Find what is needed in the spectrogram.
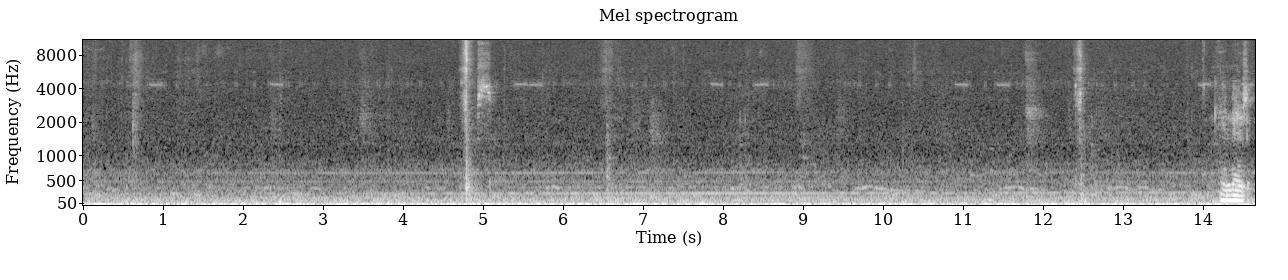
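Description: Quiet room tone with a faint steady hum, scattered soft taps and clicks, the clearest about five seconds in, and several very short, faint high beeps, some coming in pairs.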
